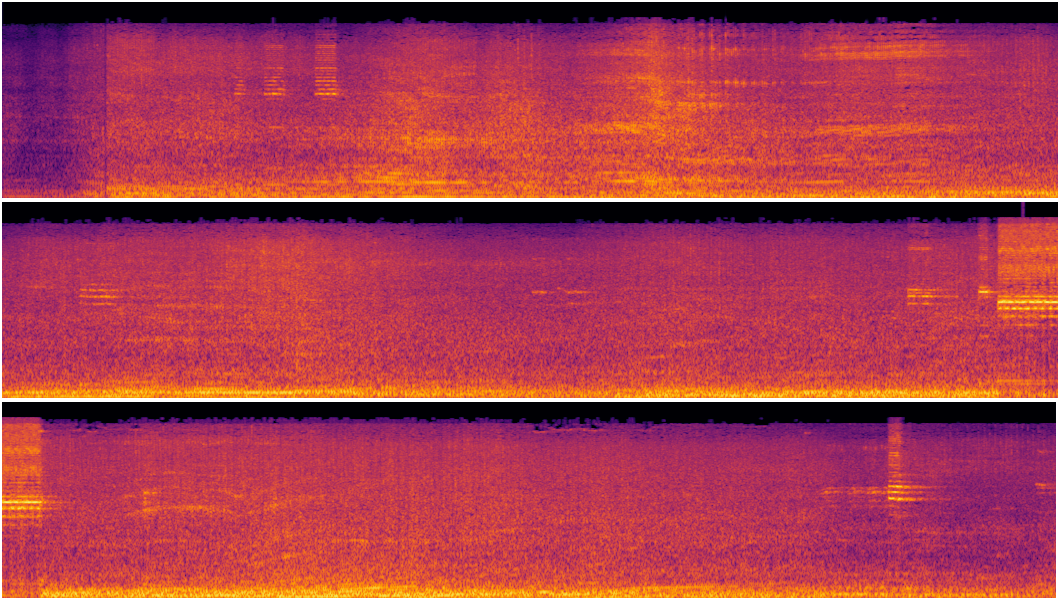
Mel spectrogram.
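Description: Road traffic: motor vehicles running past close by, with horns tooting a few times and one longer honk about two-thirds of the way through.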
